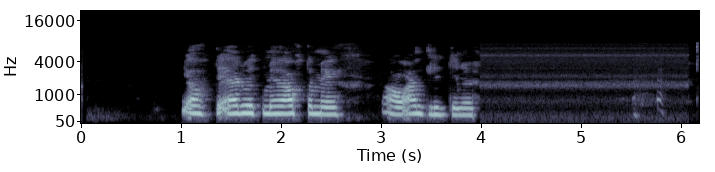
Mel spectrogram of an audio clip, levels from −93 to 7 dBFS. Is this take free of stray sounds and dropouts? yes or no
no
